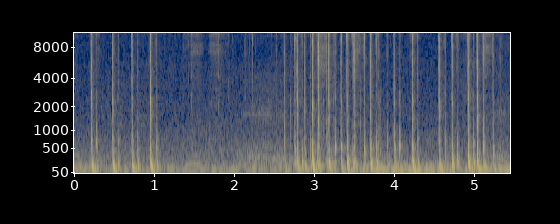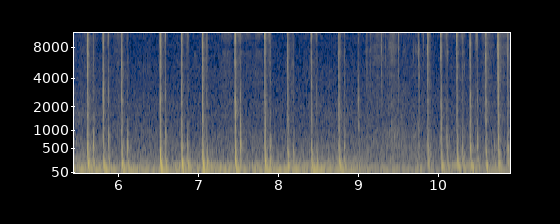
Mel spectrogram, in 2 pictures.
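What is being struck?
Plastic laptop keyboard.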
